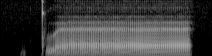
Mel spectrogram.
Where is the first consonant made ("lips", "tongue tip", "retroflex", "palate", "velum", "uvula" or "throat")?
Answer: tongue tip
